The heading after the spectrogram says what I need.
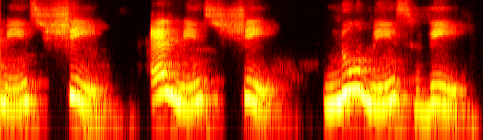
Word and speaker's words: nous: Nous means we. We never pronounce S, so nous.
